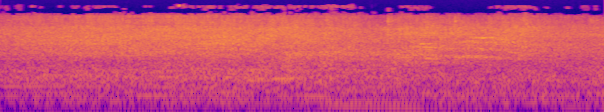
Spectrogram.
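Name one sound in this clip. A motor scooter rides past.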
